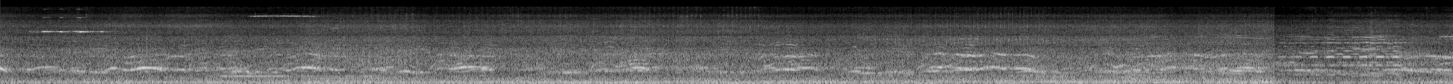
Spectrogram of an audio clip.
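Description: Voices of a walking group of pilgrims calling out over a steady street rumble of traffic, with a brief horn-like tone near the end.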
